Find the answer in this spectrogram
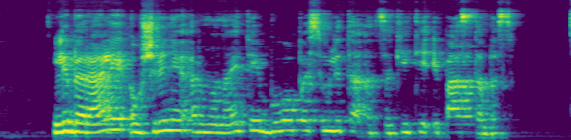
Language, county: Lithuanian, Vilnius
